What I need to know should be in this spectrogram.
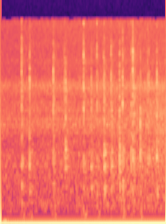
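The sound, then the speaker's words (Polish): Someone types a username on a computer keyboard, with many quick, light key clicks in an uneven rhythm that carry on throughout over a steady background hiss. “wprowadźmy nazwę naszego użytkownika”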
